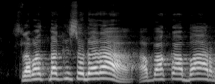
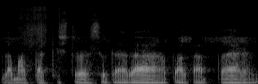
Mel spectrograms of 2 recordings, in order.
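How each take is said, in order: First: It is said in a lively, high-energy way. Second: It is said in a limp, low-energy way.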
